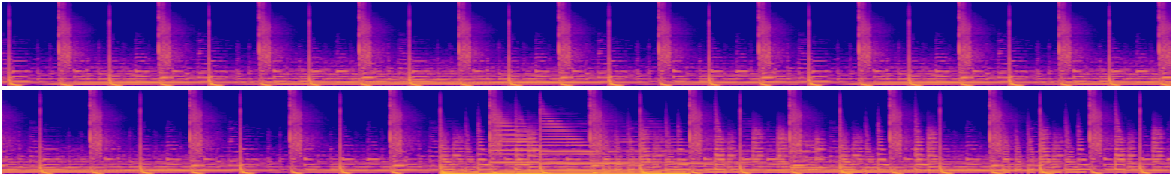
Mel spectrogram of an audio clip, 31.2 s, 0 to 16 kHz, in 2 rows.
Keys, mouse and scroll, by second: 2.1-3.3 drag, 3.6-7.4 drag, 7.4 scroll down 2, 7.6 click, 8.3-8.9 scroll up 1, 8.9-10.5 drag, 10.8 click, 11.1 click, 11.6 click, 11.8 click, 12.2-13.4 drag, 15.6-16.7 drag, 20.7 scroll up 2, 20.9 scroll down 1, 21.7 click, 22.2-22.8 scroll up 1, 22.8-31.1 drag.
